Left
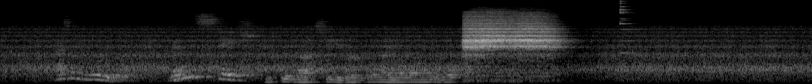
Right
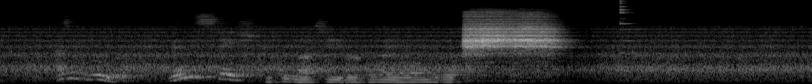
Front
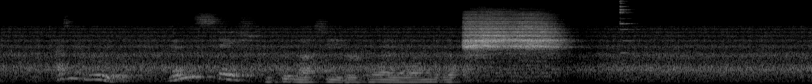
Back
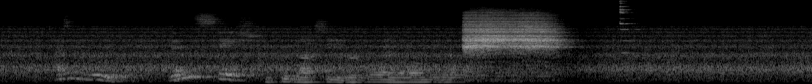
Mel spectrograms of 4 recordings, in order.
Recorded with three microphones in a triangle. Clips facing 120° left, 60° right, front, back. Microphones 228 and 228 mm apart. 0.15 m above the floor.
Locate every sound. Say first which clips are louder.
0.5 s a woman speaking: left 1 dB, even; 75° left, 2.0 m
2.6 s a man speaking: left 1 dB, front 1 dB; 105° left, 1.8 m
4.6 s a hiss: left 1 dB, even; 95° left, 0.5 m
6.2 s a clink: even, front 2 dB; 85° right, 1.2 m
